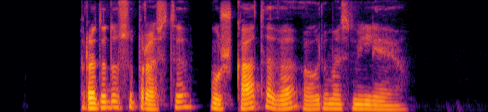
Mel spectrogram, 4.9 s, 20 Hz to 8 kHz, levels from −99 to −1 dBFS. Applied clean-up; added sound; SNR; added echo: neural mask model DeepFilterNet 3.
